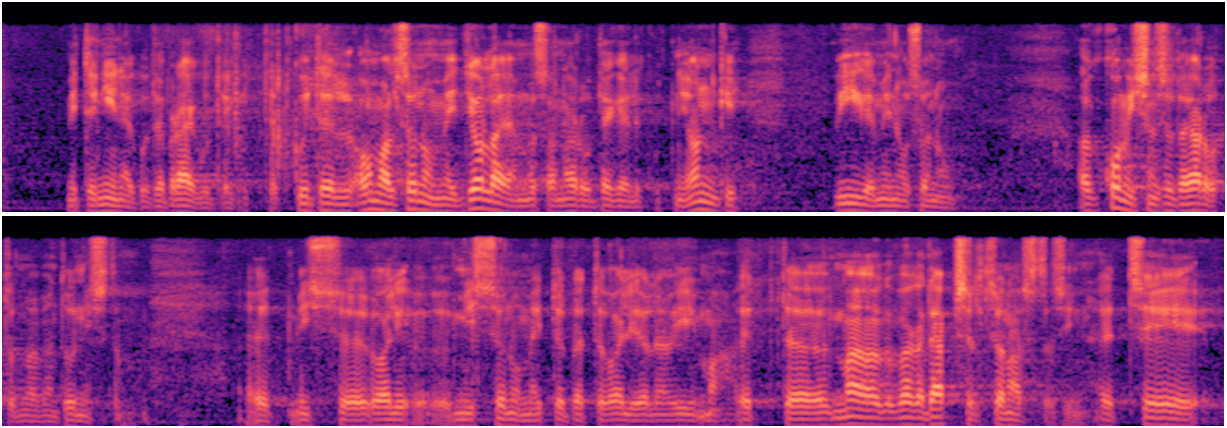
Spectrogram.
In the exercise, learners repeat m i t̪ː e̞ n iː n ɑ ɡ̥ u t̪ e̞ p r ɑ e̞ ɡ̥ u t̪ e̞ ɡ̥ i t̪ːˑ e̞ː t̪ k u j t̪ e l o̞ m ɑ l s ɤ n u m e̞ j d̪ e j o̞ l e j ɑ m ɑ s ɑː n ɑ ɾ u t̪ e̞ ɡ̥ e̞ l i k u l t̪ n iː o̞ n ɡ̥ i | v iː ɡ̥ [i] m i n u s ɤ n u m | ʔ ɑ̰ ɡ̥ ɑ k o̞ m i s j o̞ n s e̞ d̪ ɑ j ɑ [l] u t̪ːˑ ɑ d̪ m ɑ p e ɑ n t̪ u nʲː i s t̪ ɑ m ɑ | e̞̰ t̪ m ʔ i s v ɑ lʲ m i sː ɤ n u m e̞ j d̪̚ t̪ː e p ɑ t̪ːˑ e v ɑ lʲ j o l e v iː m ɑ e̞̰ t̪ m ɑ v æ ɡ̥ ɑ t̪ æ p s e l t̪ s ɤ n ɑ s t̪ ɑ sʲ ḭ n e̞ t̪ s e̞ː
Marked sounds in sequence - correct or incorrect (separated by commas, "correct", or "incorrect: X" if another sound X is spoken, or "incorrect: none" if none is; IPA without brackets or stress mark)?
incorrect: e, incorrect: ɾ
